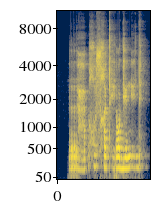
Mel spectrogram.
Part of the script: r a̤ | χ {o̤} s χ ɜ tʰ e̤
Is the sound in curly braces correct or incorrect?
correct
